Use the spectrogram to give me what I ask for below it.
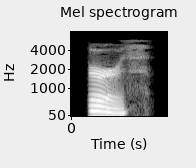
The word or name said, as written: earth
